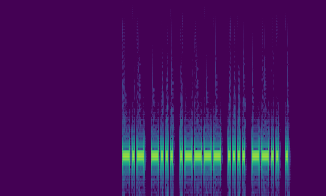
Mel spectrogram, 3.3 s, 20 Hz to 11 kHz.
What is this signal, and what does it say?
Morse code, heard as a keyed tone, about 47 wpm, 700 Hz. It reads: KB1HZE
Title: USA Call Signs - 6 Characters - 3x Character Spacing - 50wpm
